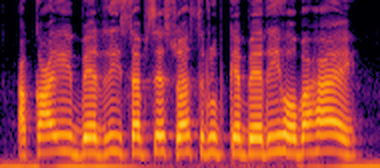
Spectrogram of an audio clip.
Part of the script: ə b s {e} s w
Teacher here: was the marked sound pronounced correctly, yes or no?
yes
